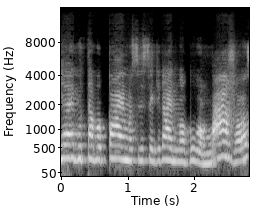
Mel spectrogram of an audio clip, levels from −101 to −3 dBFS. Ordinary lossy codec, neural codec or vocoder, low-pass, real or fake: MP3, 96 kbps; codec, 44.1 kHz, 2.6 kbps, DAC; 14.4 kHz; fake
